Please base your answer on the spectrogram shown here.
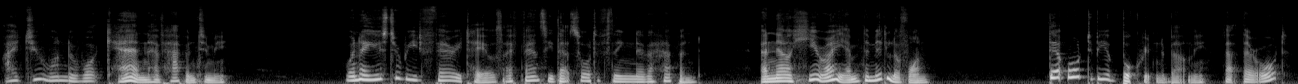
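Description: A curious little girl from a storybook, acted out by a man, with a raised and very lively pitch. She is prim and chatty, musing and questioning herself as she goes. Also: moderate pace.

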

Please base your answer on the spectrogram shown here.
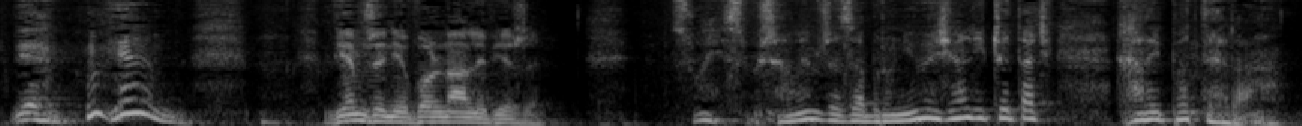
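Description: A man's voice: medium pitch, huge pitch swings, normal speed, darkish tone, breathy edge, full character voice. An actor playing a cheeky hard-drinking man who jokes and schemes with his brother, in a playful, teasing manner. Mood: mischievous. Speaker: brother, Adam. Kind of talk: amateur radio drama acting.

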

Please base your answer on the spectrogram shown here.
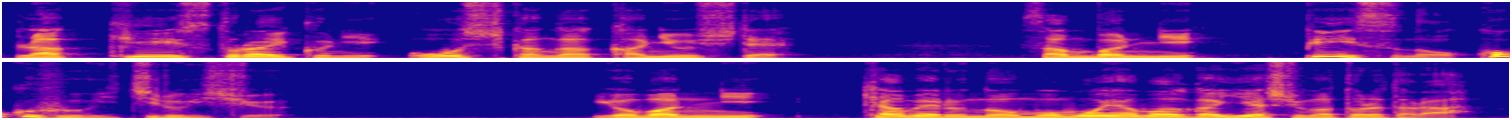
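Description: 推理小説を芝居がかった調子で朗読する男性ナレーター。. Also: male voice, on the high side, big pitch swings, unhurried, dry recording, clean studio sound. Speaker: audiobook narrator. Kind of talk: dramatic scripted narration of a mystery story.

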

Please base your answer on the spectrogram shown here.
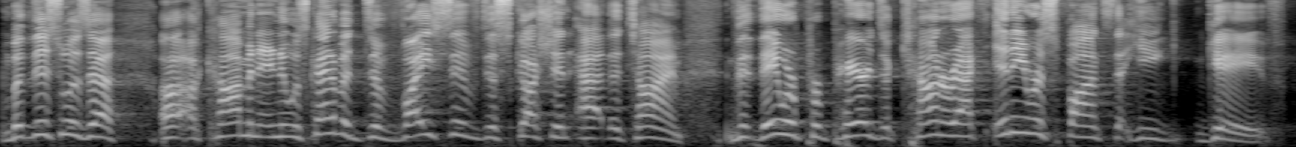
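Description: A man in his thirties preaching a sermon on a church stage into a handheld mic, animated and often restarting his phrases. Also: very high voice, moderate pace. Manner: animated, gestures while preaching, many restarts. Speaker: pastor. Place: large church stage, indoors. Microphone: handheld microphone.

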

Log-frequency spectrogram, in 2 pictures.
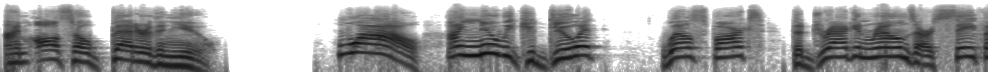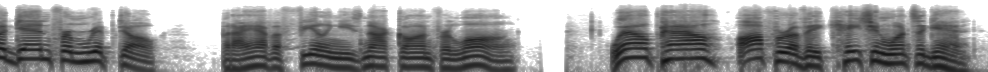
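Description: An actor playing a plucky young dragon hero in a video game, boyish and cheeky. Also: male voice, sits high, very animated, measured pace, a bit bright, no echo, clean studio sound, full character voice. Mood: cocky. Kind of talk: animated video game character acting.

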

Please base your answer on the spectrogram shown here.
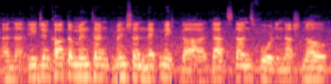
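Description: Male law enforcement guest, mid pitch, explanatory and halting, with clear background noise. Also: fairly even intonation. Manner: halting, repeats words. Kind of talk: explanatory radio interview answers. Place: small radio studio. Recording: noisy, distant mic with room hum.

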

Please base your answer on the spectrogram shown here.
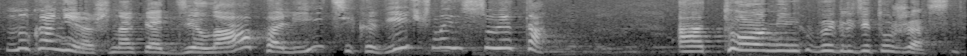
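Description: An actress playing a fussy, disapproving older society matron in a 1950s radio play. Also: female voice, high-pitched, big pitch swings, slow, full character voice. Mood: fretful, fussy. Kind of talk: 1950s radio drama acting.

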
